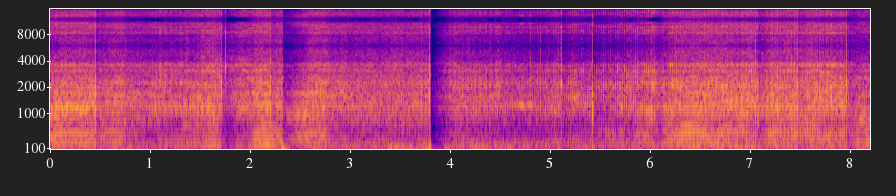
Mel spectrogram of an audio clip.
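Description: Dirt bike engine revving up and down over and over with throttle and gear changes, heard from the rider's helmet with wind rushing over the microphone. A sharp click and a brief drop in the sound about four seconds in.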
